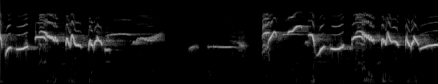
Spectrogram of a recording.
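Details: Oriental magpie-robin used as a song tutor for caged birds, giving quick warbled whistles, a soft steady note after a pause, then another lively burst of slurred phrases.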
